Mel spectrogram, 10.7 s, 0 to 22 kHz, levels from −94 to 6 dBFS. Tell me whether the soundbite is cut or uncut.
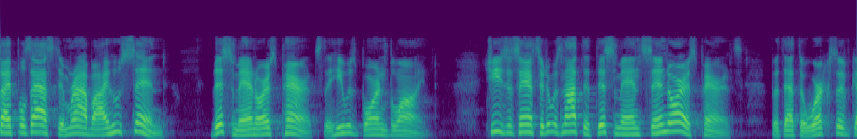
uncut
